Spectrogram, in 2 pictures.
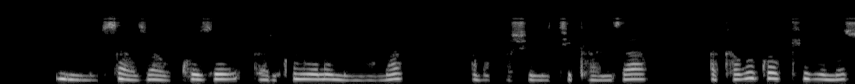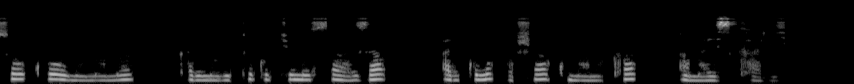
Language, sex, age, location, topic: Kinyarwanda, female, 25-35, Kigali, health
